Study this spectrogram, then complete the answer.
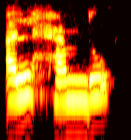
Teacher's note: There is no bouncing sound because it is not लेटर of कलकला। ठीक है, ये कलकला का लेटर नहीं है, तो इसलिए यहाँ पर कलकला नहीं करना, बाउंसिंग साउंड नहीं लाना, लाइक हाफ दमा साउंड।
